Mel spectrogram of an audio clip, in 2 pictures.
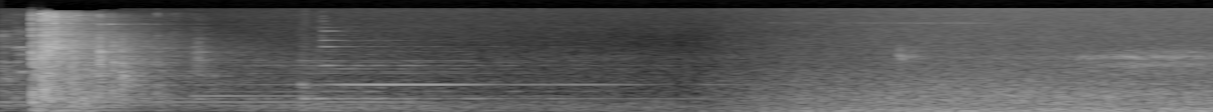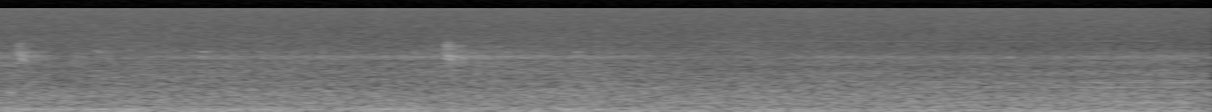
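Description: Music fading out over the first couple of seconds, then from about four seconds in a steady, low rumbling background noise with a few faint high tones.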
